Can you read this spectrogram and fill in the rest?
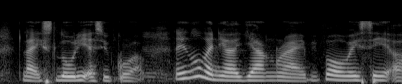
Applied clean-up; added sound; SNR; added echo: none; none; none; none.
